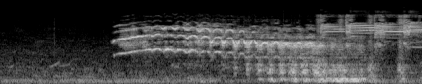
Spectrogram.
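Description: A loud horse whinny, a wavering call that slowly falls in pitch, starts about a second in and lasts about two seconds. It is a recorded effect played over the festival loudspeakers. Near the end, high shimmering bell-like tones come in.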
